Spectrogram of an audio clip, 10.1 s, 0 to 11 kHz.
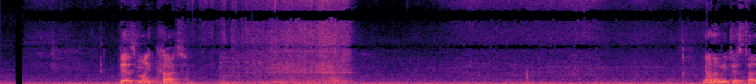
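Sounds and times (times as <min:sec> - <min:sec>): wallpaper scraping rustle: 0:02.6 - 0:04.8.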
